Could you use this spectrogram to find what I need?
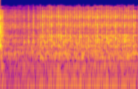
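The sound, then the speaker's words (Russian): Aircraft engines being started, heard as a loud, steady mechanical drone with a rough idling texture that holds at an even level throughout, with no clear break. “Летчики, на аэродром! Заводим моторы!”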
